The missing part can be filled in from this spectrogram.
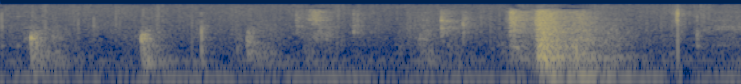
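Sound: door being shut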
